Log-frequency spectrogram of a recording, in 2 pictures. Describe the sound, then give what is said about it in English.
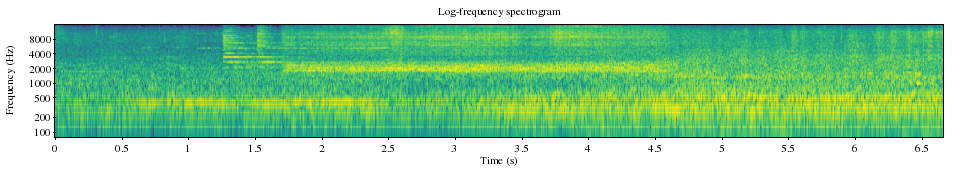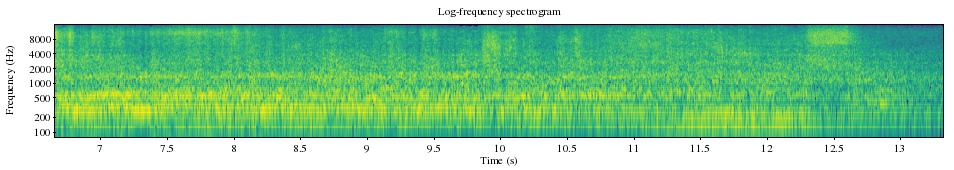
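A recently updated, sleek, longer streetcar rumbles past a window, swelling up and fading away over several seconds, with a high squeal of brakes or wheels early on and a steady low mechanical drone throughout. No one speaks. “The streetcar, which has recently been updated to be sleek, longer, and super uncomfortable, passes by my window. I miss the old streetcars that sounded like they were dying and moved like boats.”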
